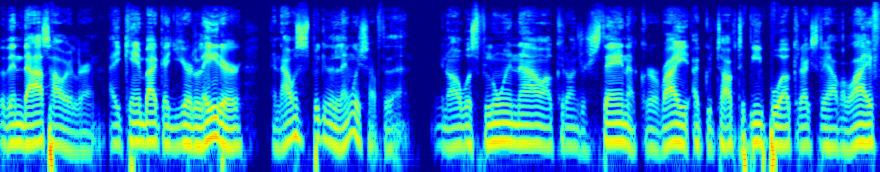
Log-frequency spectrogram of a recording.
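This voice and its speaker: A man's very deep, low voice in a Mexican accent, very fast, with fairly even intonation, on a very clean recording with a silent background. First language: Spanish. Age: 20s. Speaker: entrepreneur and former teacher. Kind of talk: podcast interview. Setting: studio.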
